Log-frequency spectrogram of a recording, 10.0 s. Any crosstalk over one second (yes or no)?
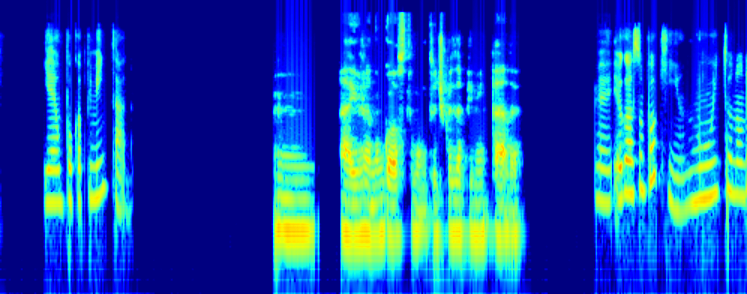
no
